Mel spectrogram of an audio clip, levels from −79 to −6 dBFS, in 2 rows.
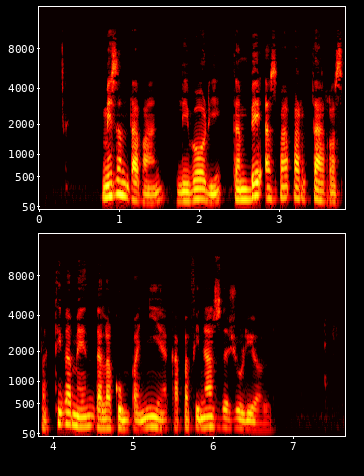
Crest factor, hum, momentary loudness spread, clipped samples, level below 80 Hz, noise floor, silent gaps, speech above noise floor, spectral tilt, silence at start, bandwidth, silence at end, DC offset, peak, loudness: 20 dB; none; 9 LU; under 0.1%; -74 dBFS; -75 dBFS; none; 46 dB; -5.5 dB/octave; 0.8 s; 11.5 kHz; 0.95 s; under 0.1%; -10 dBFS; -30 LUFS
